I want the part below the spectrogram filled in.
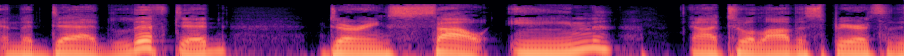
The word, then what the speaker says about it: Samhain: It was the original Halloween alternative, and then it kind of came up against the pagan Samhain festival, which is pronounced Sal-en, really, if you're going to do it correctly, celebrated the final harvest, death, and the onset of winter for 3 days.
